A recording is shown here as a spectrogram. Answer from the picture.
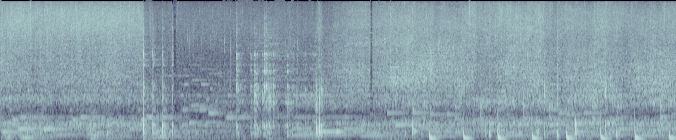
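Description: Onions and whole spices sizzling in hot oil in an Instant Pot's stainless steel inner pot, stirred with a spatula. About three seconds in the sizzle drops sharply as raw chicken pieces go in, with a few knocks against the pot, then the frying builds back up under stirring.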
